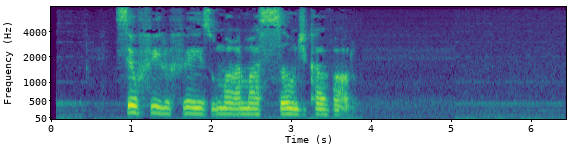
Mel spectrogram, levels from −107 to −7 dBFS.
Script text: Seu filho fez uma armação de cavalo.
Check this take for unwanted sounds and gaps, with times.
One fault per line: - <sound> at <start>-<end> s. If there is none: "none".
none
